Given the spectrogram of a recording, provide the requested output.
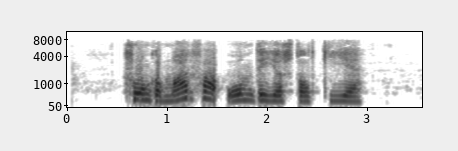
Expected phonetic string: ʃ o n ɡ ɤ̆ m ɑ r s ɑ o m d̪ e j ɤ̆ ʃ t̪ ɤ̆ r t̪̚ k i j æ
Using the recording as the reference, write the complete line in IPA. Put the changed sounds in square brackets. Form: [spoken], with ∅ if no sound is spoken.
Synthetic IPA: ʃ o [ŋ] ɡ ɤ̆ m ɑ r [f] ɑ o m d̪ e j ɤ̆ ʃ t̪ ɤ̆ [l] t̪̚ k i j æ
